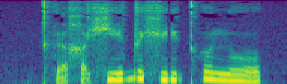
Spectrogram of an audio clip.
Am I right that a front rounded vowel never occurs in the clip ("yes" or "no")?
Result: yes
